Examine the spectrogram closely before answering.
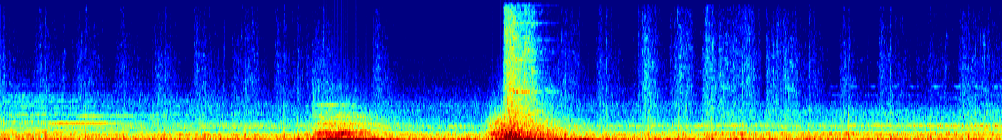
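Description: Armoured footsteps clink softly on stone and grass.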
